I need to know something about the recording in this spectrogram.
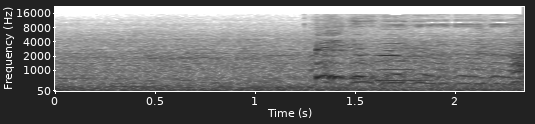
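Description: Steady low rumble of outdoor background noise, with a person's voice starting to speak about two-thirds of the way in.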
